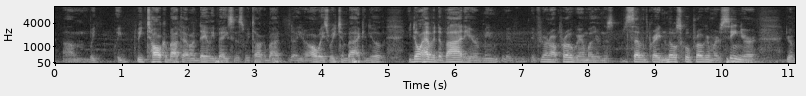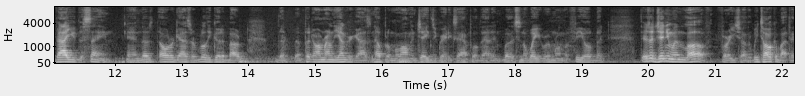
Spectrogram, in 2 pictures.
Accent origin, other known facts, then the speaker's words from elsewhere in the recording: Charlotte, North Carolina, United States; born and raised in Charlotte.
